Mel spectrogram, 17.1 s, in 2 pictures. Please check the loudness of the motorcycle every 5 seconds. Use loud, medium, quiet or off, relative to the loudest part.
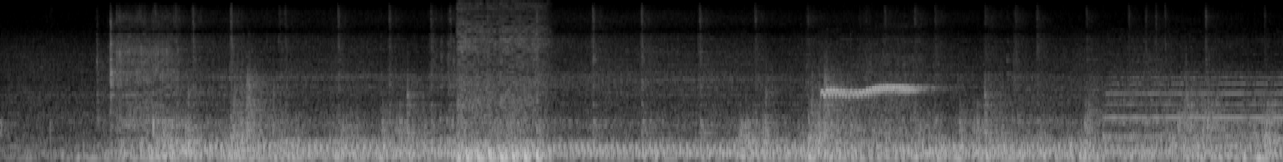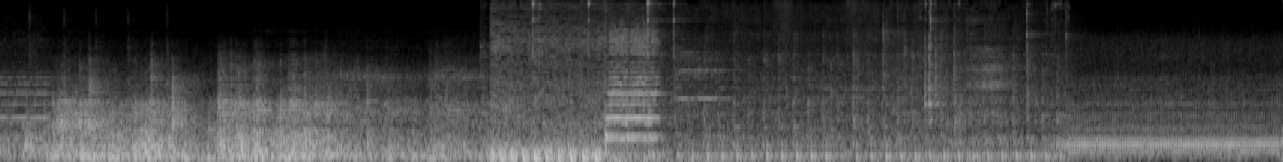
loud, loud, medium, loud.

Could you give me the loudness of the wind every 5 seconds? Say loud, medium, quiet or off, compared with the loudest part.
medium, loud, loud, off.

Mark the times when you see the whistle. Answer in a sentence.
The whistle can be heard from 5.5 to 6.2 s.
